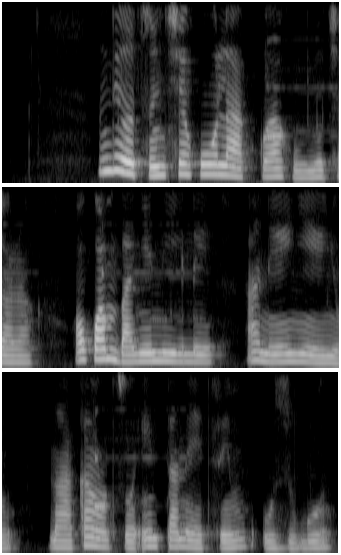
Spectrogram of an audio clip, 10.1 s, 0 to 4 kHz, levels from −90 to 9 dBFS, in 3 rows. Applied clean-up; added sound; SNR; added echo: neural mask model DeepFilterNet 3.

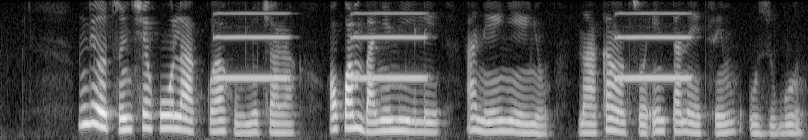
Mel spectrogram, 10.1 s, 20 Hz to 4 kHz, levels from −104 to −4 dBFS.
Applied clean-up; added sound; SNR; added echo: none; Wind instrument, woodwind instrument; 7 dB; none.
